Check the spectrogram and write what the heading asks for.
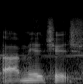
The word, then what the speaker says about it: Peričić: I like the correct pronunciation of his surname there as well, Peričić. Everyone calls him Jocic.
